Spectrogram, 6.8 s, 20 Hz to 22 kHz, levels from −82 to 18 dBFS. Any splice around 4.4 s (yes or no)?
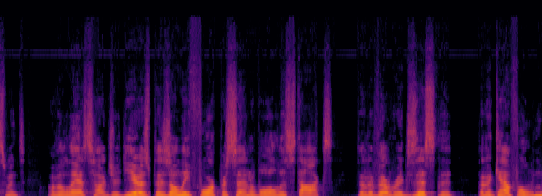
no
